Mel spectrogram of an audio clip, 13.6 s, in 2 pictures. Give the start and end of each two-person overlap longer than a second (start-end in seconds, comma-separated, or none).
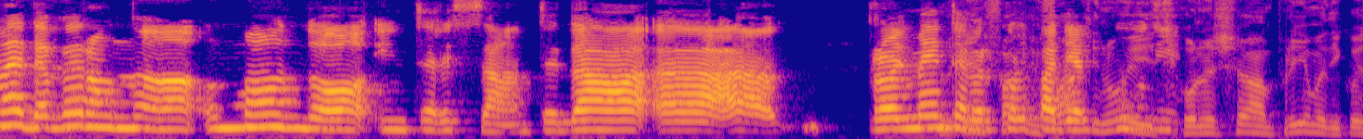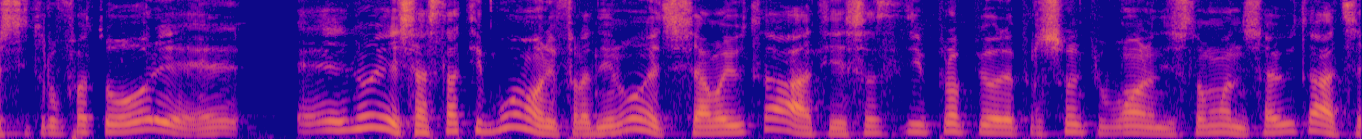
4.7-5.9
